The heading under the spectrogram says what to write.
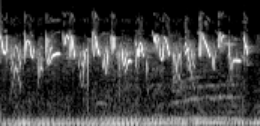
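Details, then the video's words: Captive sanger, a small imported bird, delivering a fast, tightly packed run of shrill chirps, slurred whistles and buzzy trills, one note hard on the next, with a low mechanical hum beneath. "SANGER SUPER GACOR"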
